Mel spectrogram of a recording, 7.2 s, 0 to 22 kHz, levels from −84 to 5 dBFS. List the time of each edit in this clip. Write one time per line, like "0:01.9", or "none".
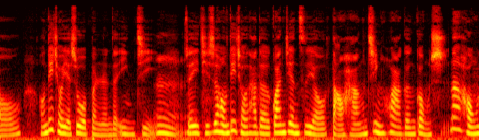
none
